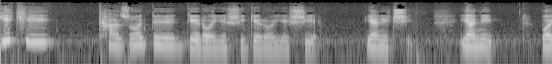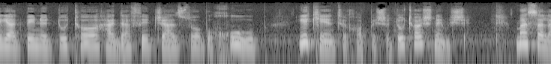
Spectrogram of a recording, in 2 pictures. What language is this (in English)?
Persian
